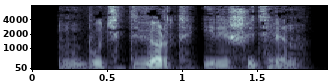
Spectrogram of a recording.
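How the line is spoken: Quiet firm voice. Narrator (Russian): негромко сказал он

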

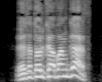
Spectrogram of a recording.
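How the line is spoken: Defensive shouting crowd. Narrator (Russian): кричали граждане, желая оправдать свое отступление

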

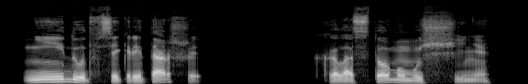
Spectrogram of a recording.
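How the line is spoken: Sepulchral voice. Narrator (Russian): сказала мисс Уэзерби за могильным голосом

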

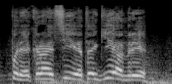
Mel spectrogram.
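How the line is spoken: Shouting. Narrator (Russian): кричала она

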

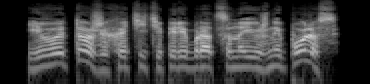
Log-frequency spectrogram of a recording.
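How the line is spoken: Laughing. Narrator (Russian): Джинджер засмеялась

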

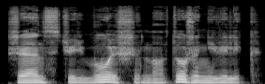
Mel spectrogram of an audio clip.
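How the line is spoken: Sighing. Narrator (Russian): вздохнул Сергеев

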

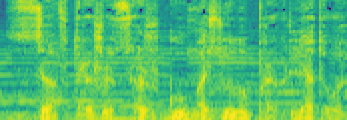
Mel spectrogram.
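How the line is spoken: Swore through gritted teeth. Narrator (Russian): сквозь зубы побожился Горох

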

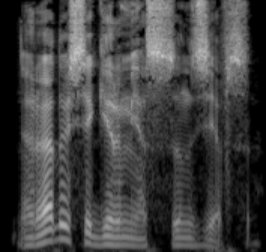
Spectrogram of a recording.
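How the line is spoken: Calm, dignified greeting. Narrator (Russian): спокойно приветствовал юношу амфитрион, произнося каждое слово с уверенным достоинством

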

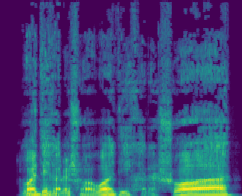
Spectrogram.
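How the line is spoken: Muttering. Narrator (Russian): забормотал Золт

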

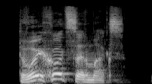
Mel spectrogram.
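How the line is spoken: Cheerful. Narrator (Russian): весело сказал Джуфин

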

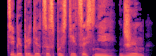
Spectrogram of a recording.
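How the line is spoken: Breathed out. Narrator (Russian): выдохнула Салли

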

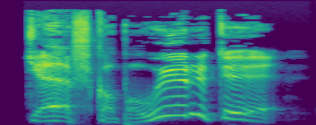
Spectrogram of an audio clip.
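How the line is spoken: Hoarse rasp. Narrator (Ukrainian): прохрипів Гегріт

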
